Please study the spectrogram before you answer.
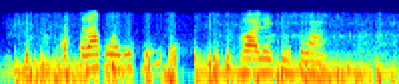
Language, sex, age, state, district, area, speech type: Urdu, female, 60+, Bihar, Supaul, rural, conversation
